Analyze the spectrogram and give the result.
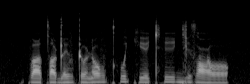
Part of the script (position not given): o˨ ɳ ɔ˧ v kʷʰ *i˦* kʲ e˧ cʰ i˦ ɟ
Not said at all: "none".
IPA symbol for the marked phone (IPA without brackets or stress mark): i˦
